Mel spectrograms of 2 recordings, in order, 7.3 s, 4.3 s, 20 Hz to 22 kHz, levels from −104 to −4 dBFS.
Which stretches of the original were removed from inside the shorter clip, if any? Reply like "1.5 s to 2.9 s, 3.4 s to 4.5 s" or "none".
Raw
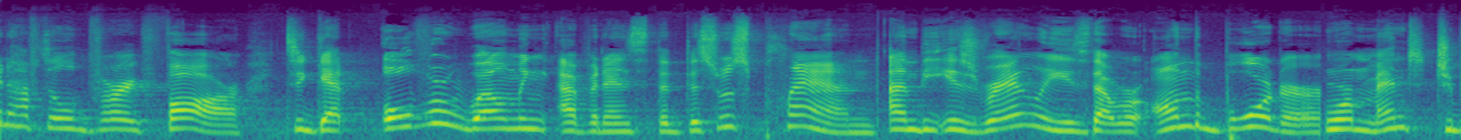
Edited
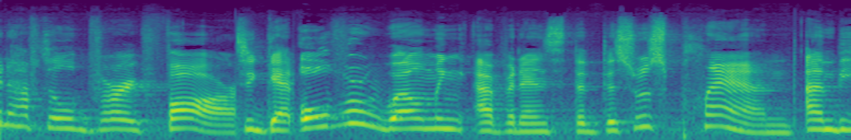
1.4 s to 1.8 s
